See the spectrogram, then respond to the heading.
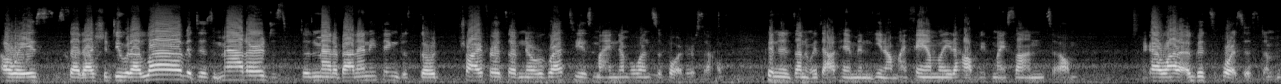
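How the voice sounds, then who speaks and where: A woman with an American accent speaks very fast in a fairly low, monotone voice with flat intonation over noticeable background noise. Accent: New York accent, fading slightly. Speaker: sheriff's deputy. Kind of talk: casual chat.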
